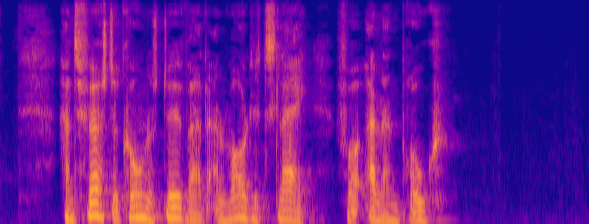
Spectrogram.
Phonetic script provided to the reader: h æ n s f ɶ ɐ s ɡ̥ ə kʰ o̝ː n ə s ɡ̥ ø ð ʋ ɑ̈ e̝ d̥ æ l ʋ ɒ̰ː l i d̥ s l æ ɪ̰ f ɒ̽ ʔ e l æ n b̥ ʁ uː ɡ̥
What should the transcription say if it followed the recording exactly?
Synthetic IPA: h æ n s f ɶ ɐ s d̥ ə kʰ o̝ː n ə s d̥ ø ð ʋ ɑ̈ e̝ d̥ æ l ʋ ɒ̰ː l i d̥ s l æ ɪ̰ f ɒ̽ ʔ æ l æ n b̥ ʁ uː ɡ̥

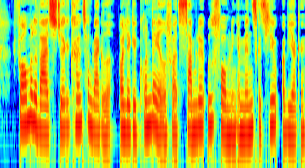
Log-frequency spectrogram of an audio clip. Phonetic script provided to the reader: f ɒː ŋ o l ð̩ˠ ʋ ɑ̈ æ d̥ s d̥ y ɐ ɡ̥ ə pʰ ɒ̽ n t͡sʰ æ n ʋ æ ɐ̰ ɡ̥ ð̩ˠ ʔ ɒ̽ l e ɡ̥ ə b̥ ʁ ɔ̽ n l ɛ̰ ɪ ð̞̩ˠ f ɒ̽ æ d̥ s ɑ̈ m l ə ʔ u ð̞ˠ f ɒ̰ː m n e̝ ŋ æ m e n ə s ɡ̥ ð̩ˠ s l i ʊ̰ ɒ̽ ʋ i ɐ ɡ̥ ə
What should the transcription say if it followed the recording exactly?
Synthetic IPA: f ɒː m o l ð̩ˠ ʋ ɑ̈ æ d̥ s d̥ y ɐ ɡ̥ ə kʰ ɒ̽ n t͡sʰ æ n ʋ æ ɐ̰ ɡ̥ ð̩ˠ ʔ ɒ̽ l e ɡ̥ ə ɡ̥ ʁ ɔ̽ n l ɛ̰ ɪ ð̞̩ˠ f ɒ̽ æ d̥ s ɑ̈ m l ə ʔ u ð̞ˠ f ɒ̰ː m n e̝ ŋ æ m e n ə s ɡ̥ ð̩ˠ s l i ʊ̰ ɒ̽ ʋ i ɐ ɡ̥ ə

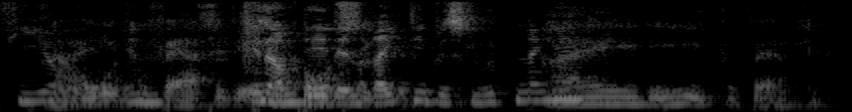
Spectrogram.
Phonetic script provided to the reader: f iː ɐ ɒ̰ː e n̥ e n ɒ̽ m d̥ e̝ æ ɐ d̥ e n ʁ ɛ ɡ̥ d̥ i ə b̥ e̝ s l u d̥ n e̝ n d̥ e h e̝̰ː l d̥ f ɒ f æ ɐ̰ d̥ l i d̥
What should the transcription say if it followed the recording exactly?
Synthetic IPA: f iː ɐ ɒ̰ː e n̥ e n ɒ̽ m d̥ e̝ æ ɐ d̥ e n ʁ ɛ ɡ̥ d̥ i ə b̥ e̝ s l u d̥ n e̝ ŋ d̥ e h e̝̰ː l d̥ f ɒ f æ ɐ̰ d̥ l i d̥

